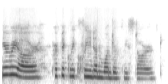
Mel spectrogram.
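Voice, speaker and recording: A cheerful, obliging young daughter played by a woman in a radio drama. The voice is fairly high, and the recording is a little dull. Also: expressive, a little slow. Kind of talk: radio play acting.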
